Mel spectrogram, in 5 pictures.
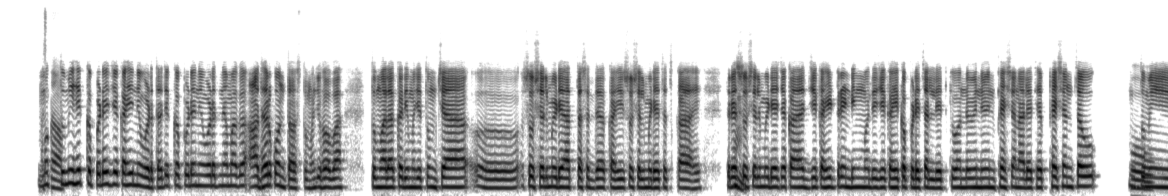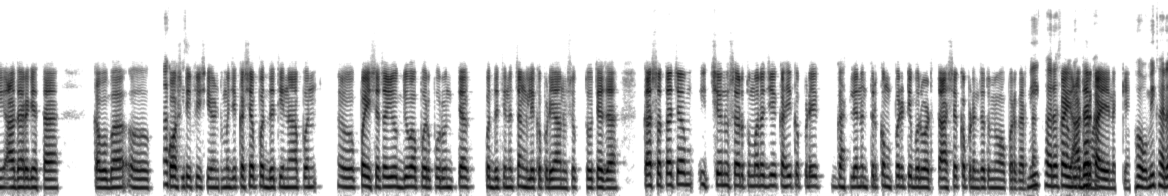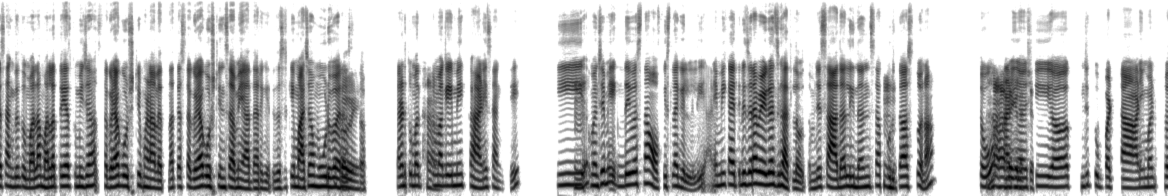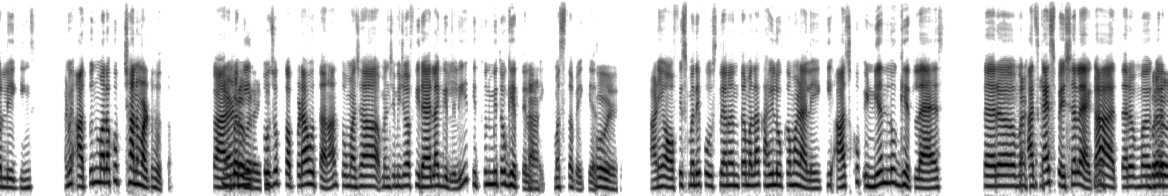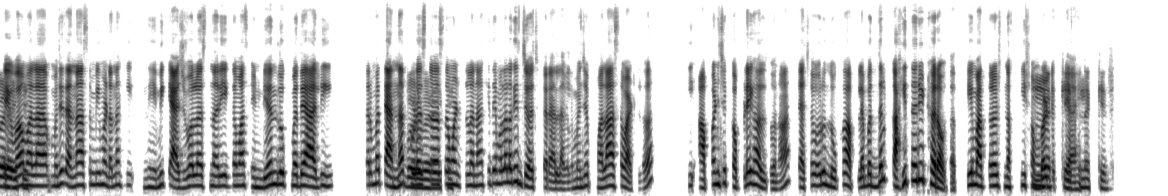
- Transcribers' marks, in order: in English: "कॉस्ट एफिशिएंट"; in English: "कंफर्टेबल"; tapping; laughing while speaking: "आलं की लक्षात"; in English: "लिननचा"; in English: "लेगिंग्स"; chuckle; in English: "कॅज्युअल"; in English: "जज"
- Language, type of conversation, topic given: Marathi, podcast, कपड्यांमधून तू स्वतःला कसं मांडतोस?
